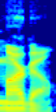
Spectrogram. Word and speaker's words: Margot: The Rays traded Emilio Pagan to the Padres for center fielder Margot Mergot. Is that how you say his name? – Manny Margot.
